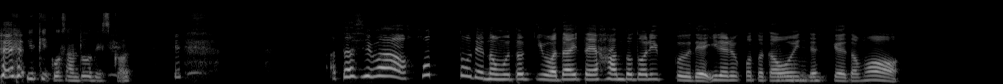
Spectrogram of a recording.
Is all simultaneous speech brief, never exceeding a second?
Yes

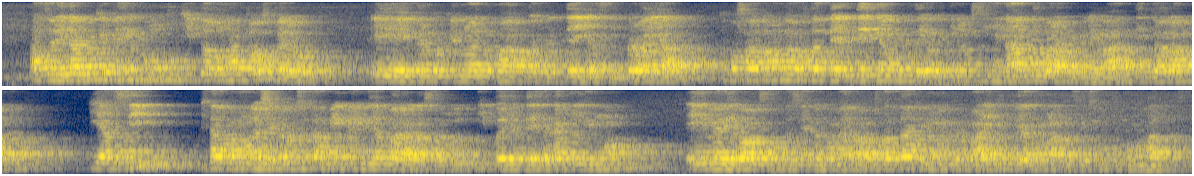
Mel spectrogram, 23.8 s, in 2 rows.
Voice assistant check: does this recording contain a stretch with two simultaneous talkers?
No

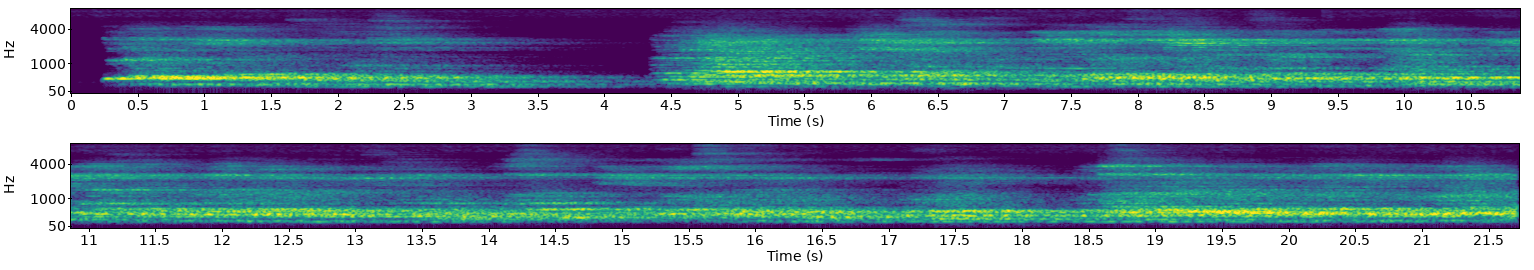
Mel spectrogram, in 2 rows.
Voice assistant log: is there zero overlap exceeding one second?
Yes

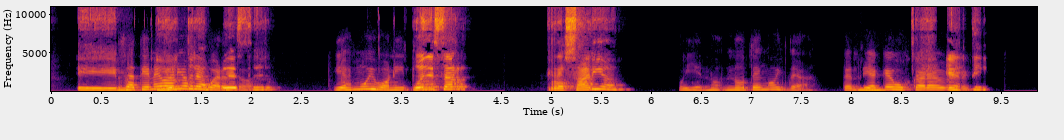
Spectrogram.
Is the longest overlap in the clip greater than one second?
Yes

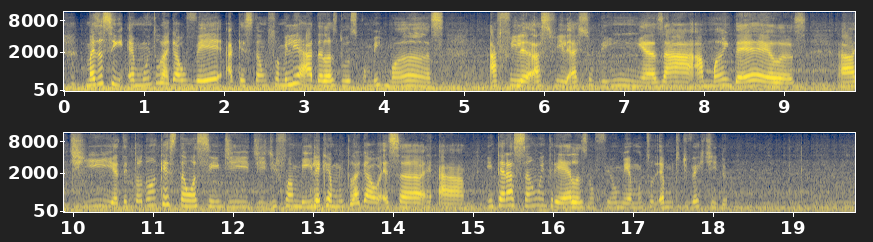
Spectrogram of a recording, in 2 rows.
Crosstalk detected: No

